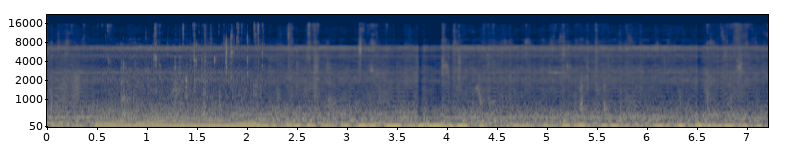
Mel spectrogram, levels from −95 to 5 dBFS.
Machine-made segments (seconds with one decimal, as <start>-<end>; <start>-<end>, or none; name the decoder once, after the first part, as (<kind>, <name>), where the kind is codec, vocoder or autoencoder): 0.0-0.5 (vocoder, Vocos); 2.2-7.2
